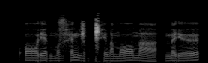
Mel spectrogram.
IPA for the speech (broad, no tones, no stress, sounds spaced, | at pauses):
ʔ ɔː ɾʲ ɛː b m ɔ z h ɛ ŋ ʐ ɘ b ǁʰ e w a m ɔː m aː | m ɛ ɾʲ ɘː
